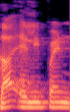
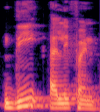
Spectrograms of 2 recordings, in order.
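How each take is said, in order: First: The word 'the' sounds like 'thuh'. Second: The word 'the' sounds like 'thee'. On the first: The speaker calls it wrong. "नहीं पढ़ते हैं" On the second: The speaker calls it right. "हम दी elephant पढ़ते हैं"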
